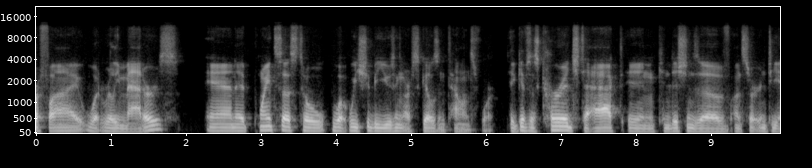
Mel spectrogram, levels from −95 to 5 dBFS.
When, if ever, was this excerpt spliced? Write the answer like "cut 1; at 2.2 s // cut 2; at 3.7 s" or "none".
cut 1; at 3.9 s // cut 2; at 6.3 s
